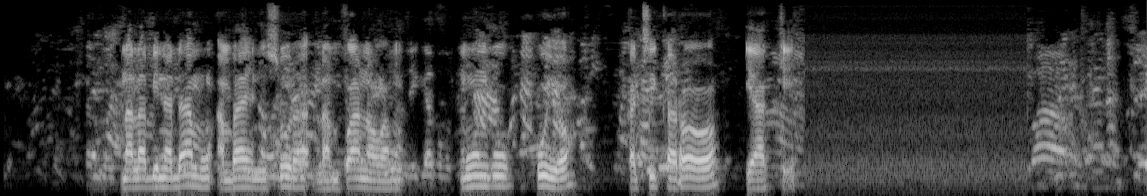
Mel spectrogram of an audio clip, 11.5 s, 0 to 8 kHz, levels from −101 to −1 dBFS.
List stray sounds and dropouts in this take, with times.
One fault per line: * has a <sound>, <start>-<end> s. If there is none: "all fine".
all fine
